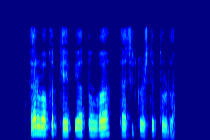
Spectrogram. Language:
Uyghur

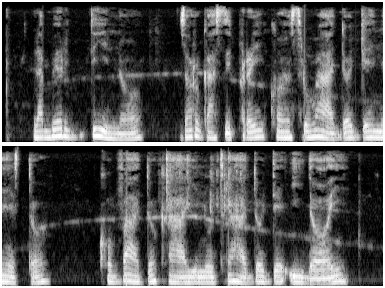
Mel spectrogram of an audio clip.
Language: Esperanto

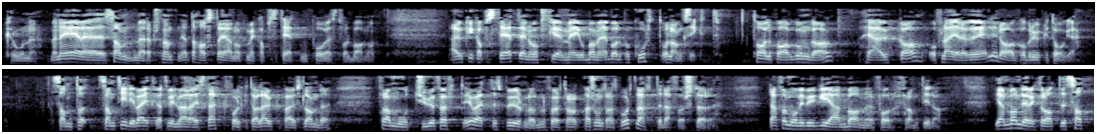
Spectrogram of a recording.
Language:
Norwegian Nynorsk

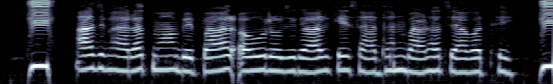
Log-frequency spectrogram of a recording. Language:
Chhattisgarhi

